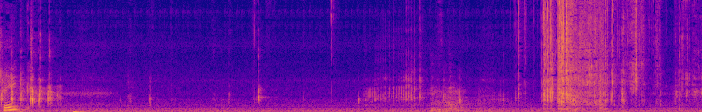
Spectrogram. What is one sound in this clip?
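Paper rustles and crinkles between fingers.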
